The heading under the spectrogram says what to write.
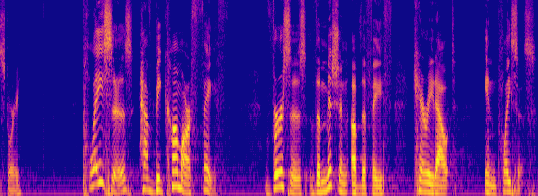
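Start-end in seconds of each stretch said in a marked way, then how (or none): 1.6-10.7 each phrase slowed and weighted; slow emphatic reading. Shown as a demonstration. Preacher reading his key line to the congregation, slow and deliberate. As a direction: read it slowly for weight. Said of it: "I'll read that one more time".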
